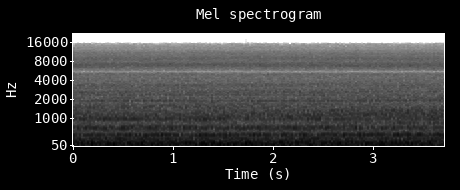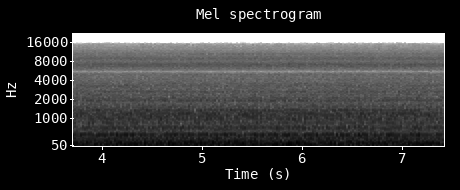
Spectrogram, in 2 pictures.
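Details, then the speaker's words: Westinghouse two-stage gas furnace with variable-speed blower, calling for heat: a loud, steady air rush over an even low hum with no rattle or squeal as the fan goes to high speed, blowing warm air. Normal blower at high speed. "so all right now i can hear the fan go into high speed mode just go to this vent here yeah yeah blowing out some nice heat"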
